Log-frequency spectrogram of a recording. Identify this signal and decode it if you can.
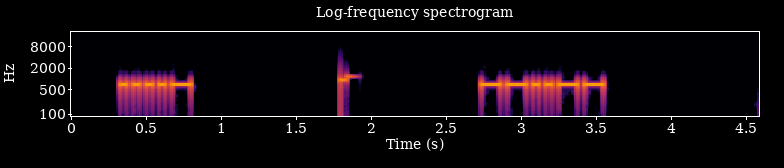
Morse code, heard as a keyed tone, about 27 wpm, 700 Hz. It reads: 4 ,
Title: Single Character (Letter:Number:Punctuation:Prosign) Alt 28wpm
